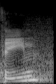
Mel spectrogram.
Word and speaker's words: Thieme: Evan row level our net player and team so they pronounce it right is a trumpet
